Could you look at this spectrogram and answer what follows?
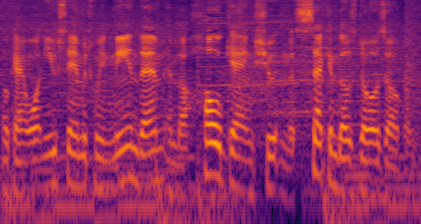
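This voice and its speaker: A man's voice: medium pitch, fast talker, music in the background, lightly acted. A man voicing a stern, commanding middle-aged mob boss and father in a comic book dub. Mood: curt, urgent.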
